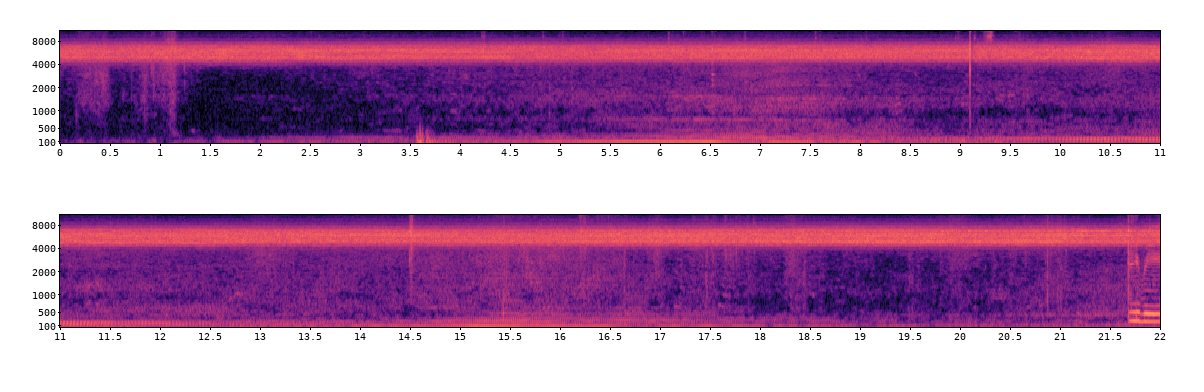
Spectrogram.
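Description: Insects chirring in one steady, continuous high drone. A low hum runs underneath for much of the middle.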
